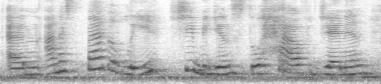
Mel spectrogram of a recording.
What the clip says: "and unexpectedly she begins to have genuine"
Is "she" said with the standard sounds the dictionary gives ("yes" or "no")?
yes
